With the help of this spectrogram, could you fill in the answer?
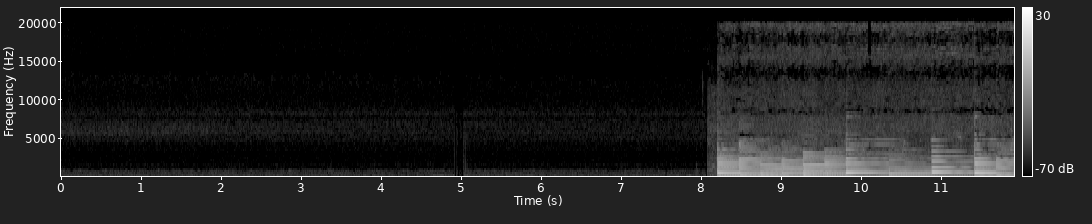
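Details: Near-silence with faint low hum for eight seconds, then a piano melody with sustained chords fills the rest of the recording.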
